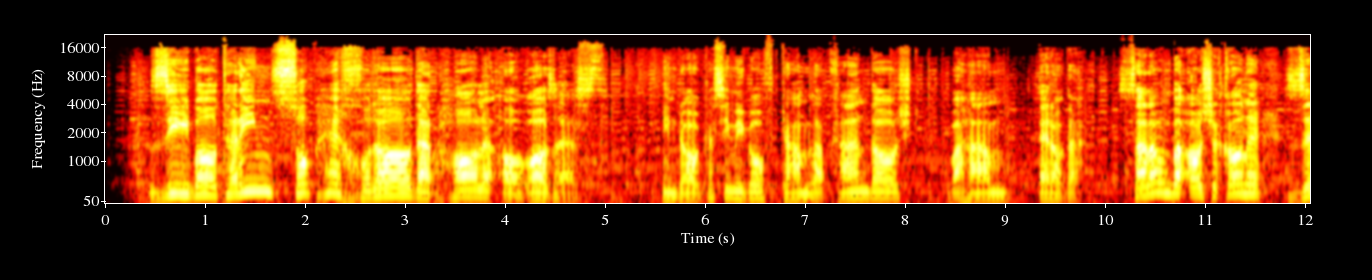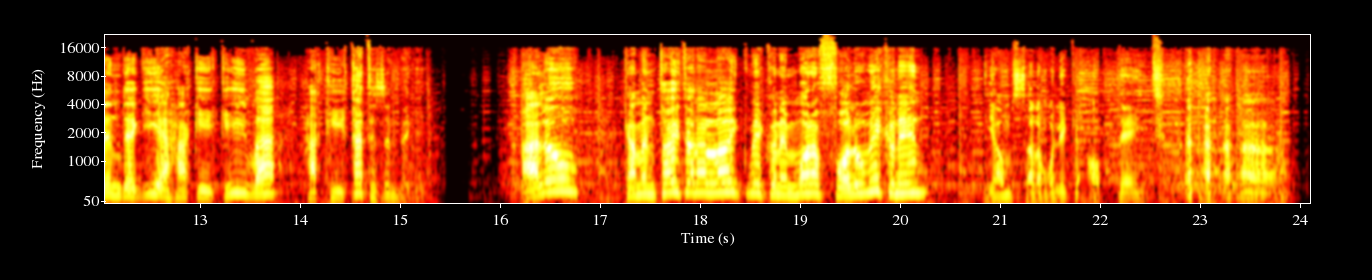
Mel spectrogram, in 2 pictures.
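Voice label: Dari Afghanistan male voice over, narrative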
